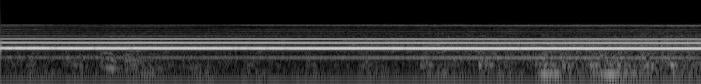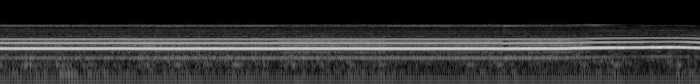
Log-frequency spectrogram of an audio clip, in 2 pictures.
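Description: Radio football commentator's drawn-out goal cry: one long held "gol" vowel, sustained at a steady high pitch for the whole fourteen seconds, rising slightly near the end.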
